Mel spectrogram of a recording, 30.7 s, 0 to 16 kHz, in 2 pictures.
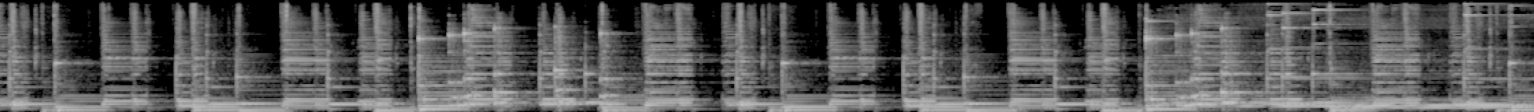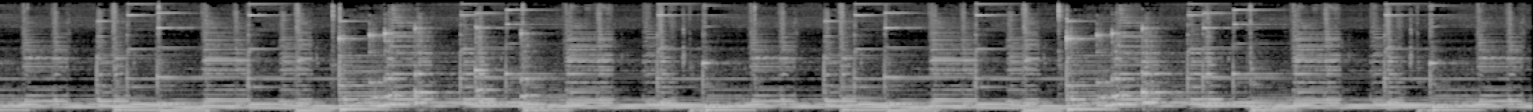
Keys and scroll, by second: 14.0 ctrl+x, 15.2 ctrl+f.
